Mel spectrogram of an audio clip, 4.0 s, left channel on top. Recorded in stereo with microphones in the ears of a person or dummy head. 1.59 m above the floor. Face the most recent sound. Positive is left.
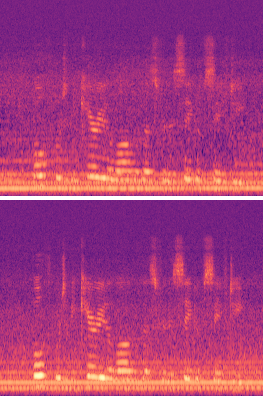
turn(degrees=-55)  # may be behind; listen again after turning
